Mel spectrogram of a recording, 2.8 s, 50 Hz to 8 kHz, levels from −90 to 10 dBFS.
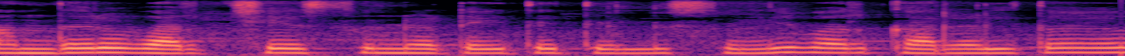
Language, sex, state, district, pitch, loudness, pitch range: Telugu, female, Andhra Pradesh, Srikakulam, 220 Hz, -16 LUFS, 215-230 Hz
